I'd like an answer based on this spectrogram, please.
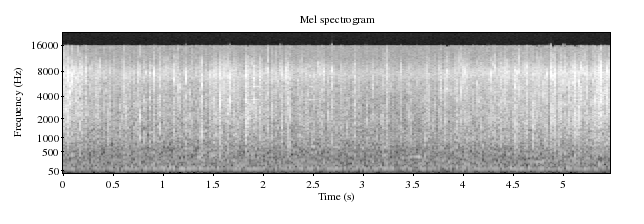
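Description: A steady, even hiss of noise with a fine, rapid crackle through it and a low steady hum underneath.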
